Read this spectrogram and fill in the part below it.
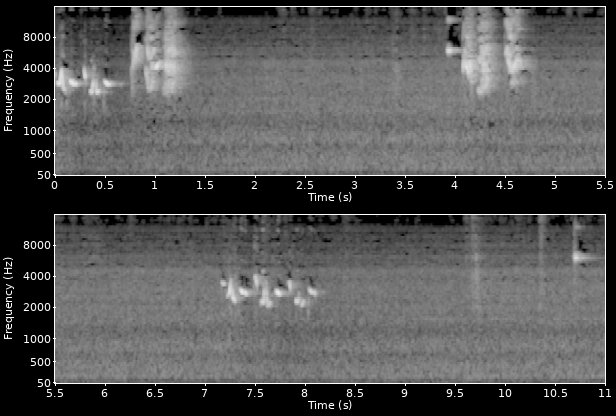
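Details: Household bulbul with a faultless song for schooling young birds: short bright warbled phrases of rising and falling whistles, each paired with a harsh burst, repeated with gaps of several seconds, low hiss throughout.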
